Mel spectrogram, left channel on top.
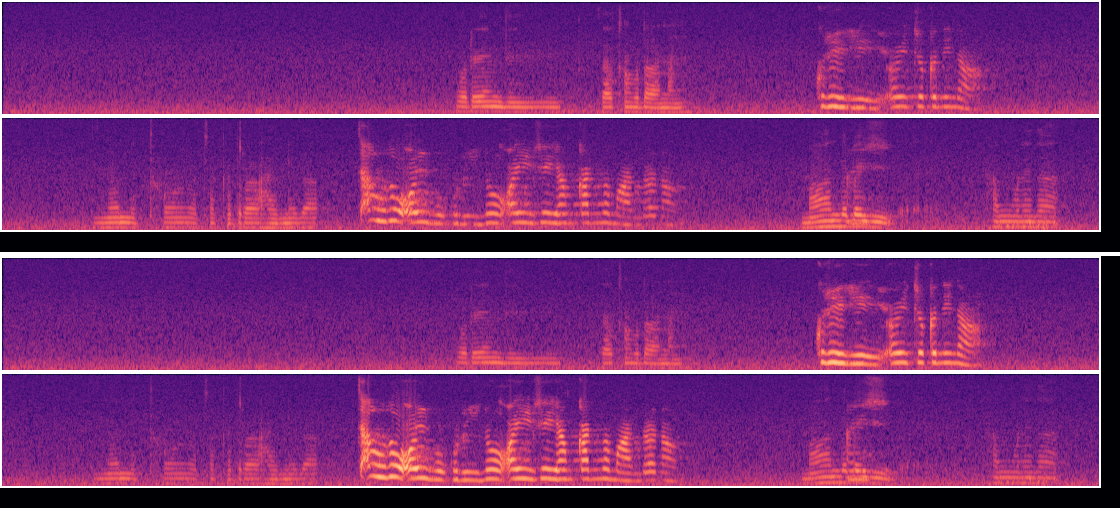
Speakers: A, on the left; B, on the right.
A: ꯍꯔꯦꯟꯗꯤ ꯆꯥꯛ ꯊꯣꯡꯒꯗꯔꯥ ꯅꯪ
B: ꯀꯔꯤꯒꯤ ꯑꯩ ꯆꯠꯀꯅꯤꯅ
A: ꯉꯟꯅ ꯊꯣꯡꯉꯒ ꯆꯠꯀꯗ꯭ꯔꯥ ꯍꯥꯏꯕꯅꯤ
B: ꯆꯠꯂꯨꯗꯣ ꯑꯩꯕꯨ ꯀꯨꯔꯤꯅꯣ ꯑꯩꯁꯦ ꯌꯥꯝ ꯀꯟꯕ ꯃꯥꯟꯕ꯭ꯔ ꯅꯪ
A: ꯃꯥꯟꯗꯕꯒꯤ
B: ꯑꯩꯁꯦ
A: ꯍꯪꯕꯅꯤꯗ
